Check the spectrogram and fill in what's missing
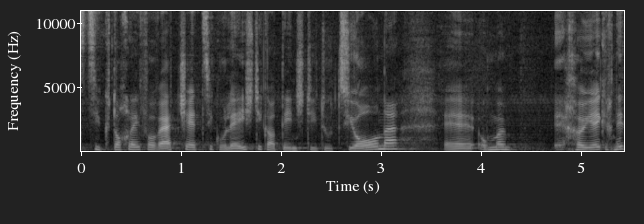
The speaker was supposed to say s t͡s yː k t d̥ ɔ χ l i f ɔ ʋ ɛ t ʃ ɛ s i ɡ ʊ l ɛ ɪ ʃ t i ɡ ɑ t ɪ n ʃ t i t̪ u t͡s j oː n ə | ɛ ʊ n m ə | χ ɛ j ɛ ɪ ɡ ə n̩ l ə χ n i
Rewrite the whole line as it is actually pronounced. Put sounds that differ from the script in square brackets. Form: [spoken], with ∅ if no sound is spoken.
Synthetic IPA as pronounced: s t͡s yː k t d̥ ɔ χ l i f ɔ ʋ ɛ t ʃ ɛ [t͡s] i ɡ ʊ l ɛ ɪ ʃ t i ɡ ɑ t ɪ n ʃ t i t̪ u t͡s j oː n ə | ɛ ʊ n m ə | χ [œ] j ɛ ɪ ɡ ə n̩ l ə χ n [ɪ]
